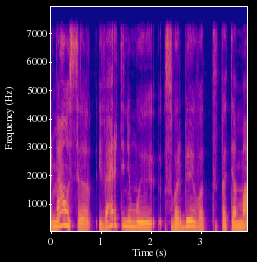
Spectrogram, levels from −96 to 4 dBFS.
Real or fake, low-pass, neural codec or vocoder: real; 7.2 kHz; none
